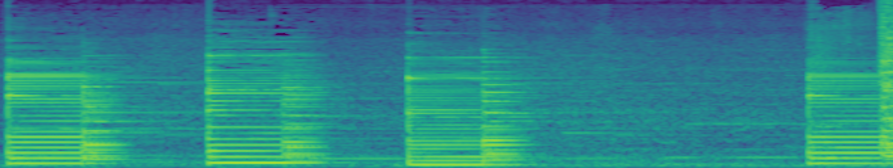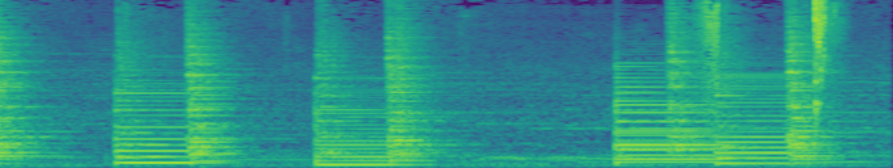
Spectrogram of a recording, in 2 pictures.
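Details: Electric piano music plays alone, with bouncy chords struck in short groups about every one to two seconds and sustained tones fading between them.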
